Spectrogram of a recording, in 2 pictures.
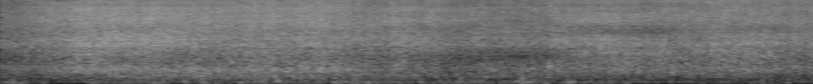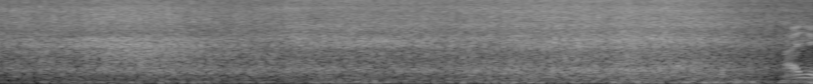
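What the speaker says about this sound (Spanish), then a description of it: "El mar sigue muy tranquilito, como se puede apreciar." Calm sea waves rolling onto Playa Fundadores beach in Playa del Carmen on an early morning, a steady soft wash of surf with some wind rumble, continuous and fairly close, without voices.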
